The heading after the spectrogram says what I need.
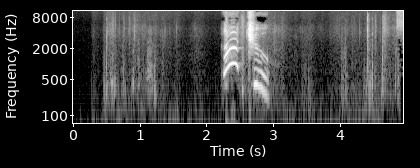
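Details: Person with a cold and a stuffed, plugged nose who can't breathe well: soft background talk, then one sharp two-part sneeze with a rising squeaky onset and a burst of air.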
